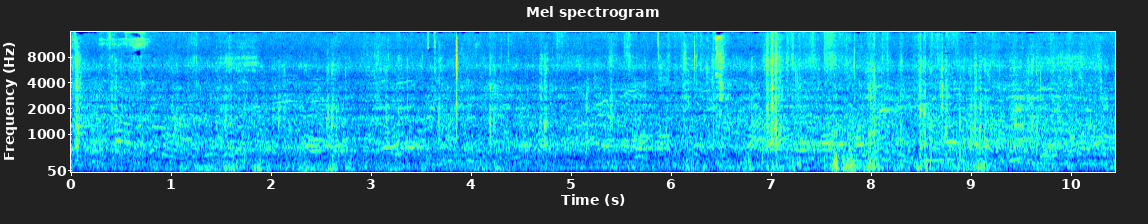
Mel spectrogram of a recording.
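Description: Indistinct chatter of nearby spectators over a steady low outdoor rumble, with a louder stretch about three-quarters of the way through.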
